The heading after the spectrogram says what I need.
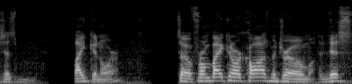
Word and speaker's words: Baikonur: and he corrected me I was using an L sound and there's not an L sound in there it's just Baikonur so from Baikonur cosmodrome this Thursday there is a launch at around 7 p.m.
